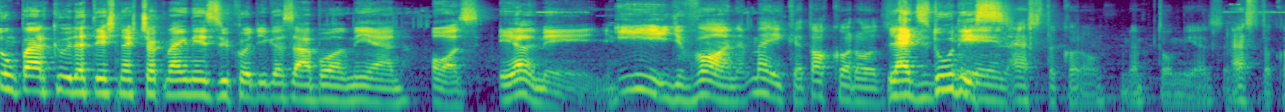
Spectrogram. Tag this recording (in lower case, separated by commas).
speech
